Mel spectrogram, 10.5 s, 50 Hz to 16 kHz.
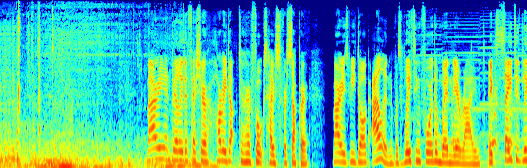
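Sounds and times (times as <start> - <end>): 
four-wheel-drive van engine starting and driving off: 0.0 - 4.8
speech: 3.0 - 10.5.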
